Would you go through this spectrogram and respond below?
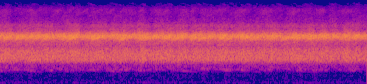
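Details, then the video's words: Many frogs calling at night near a mountain village, a seasonal chorus heard only at this time of year: a dense, unbroken high trilling wall of croaks with no pauses, steady in loudness throughout. "잠이 오지않은 밤 개구리 소리와 잠을 청해보세요"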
